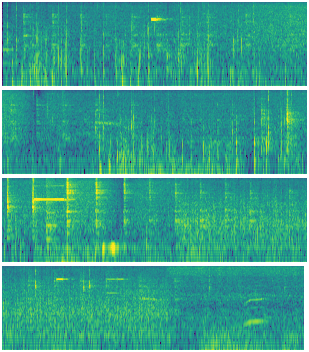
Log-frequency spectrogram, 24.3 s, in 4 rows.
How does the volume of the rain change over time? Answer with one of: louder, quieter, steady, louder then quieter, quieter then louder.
steady.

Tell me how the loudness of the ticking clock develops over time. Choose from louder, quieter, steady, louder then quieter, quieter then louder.
louder then quieter.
